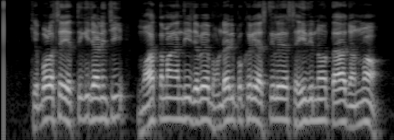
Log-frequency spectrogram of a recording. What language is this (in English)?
Odia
